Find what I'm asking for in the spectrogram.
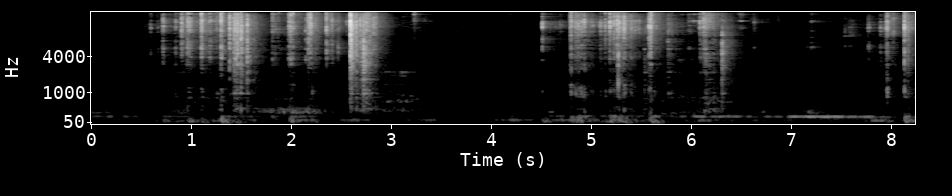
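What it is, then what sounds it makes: Dry soap bar. A metal knife blade scrapes and shaves curls off the end of a whole, palm-sized rectangular bar of dry, red-coated Tiffany soap held in one hand, and the shavings fall onto a dark surface. Bursts of dry, crisp scraping and crackling strokes with bright edges sound over a low steady hum, broken by a brief near-silent pause partway through.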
